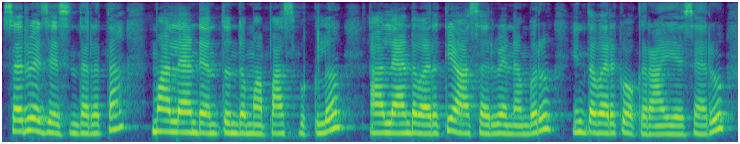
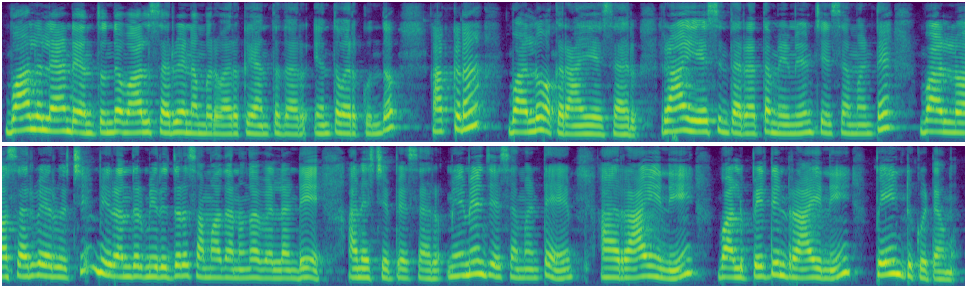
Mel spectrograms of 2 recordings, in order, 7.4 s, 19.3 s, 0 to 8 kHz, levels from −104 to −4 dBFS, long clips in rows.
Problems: none marked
